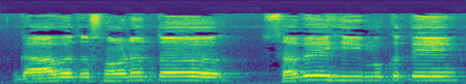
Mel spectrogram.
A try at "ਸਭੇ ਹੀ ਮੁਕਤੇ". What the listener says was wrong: ਸਭੇ ਹੀ ਮੁਕਤੇ, ਸਭੇ ਪਦ ਥੋੜਾ ਜਿਹਾ ਕੱਸ ਕੇ ਉਚਾਰਨ ਕਰਨਾ।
